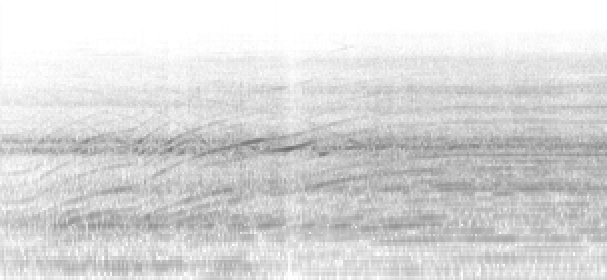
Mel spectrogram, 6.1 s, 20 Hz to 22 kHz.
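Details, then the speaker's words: Boosted Stealth electric skateboard, under a month old with just over 200 miles, spun with the right wheel held: hub motor whine rises with a rough grinding/clicking that gets louder with speed. Back left motor suspected, unconfirmed. "and yes that sound does get louder and louder the faster you go"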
